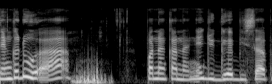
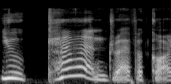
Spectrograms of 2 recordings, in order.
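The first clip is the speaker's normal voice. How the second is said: emphatic stress on the word can. English lesson example of emphatic surprise on the modal: stress on 'can'. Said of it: "Jadi dia tekankan pada modal".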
